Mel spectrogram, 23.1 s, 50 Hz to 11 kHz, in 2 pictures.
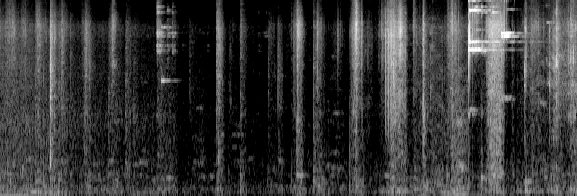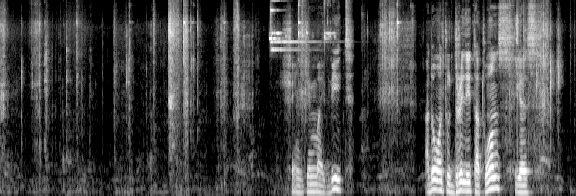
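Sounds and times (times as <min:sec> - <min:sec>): ringing metal jangle: 0:03.1 - 0:03.6, 0:09.4 - 0:11.3, 0:16.9 - 0:18.6
drill bits clicking and clinking: 0:16.9 - 0:19.9.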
